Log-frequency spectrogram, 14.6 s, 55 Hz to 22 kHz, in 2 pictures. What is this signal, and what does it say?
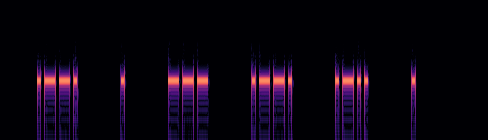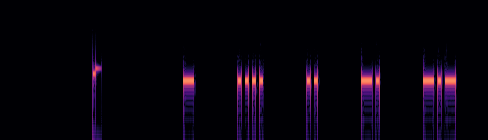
Morse code, heard as a keyed tone, about 22 wpm, spaced as for 10 wpm, 700 Hz. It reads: PEOPLE THINK
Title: 4x Character Spacing - Top 200 Words - 22wpm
